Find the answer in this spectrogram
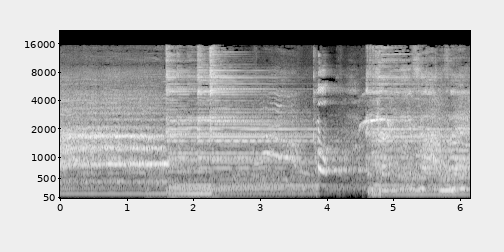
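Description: Live pop-rock band playing through a hall PA: acoustic and electric guitars, bass and drums, with voices singing. The recording is loud and of poor quality. The music drops briefly about four seconds in before picking up again.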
